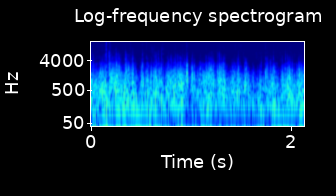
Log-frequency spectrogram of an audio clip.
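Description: Wind buffeting the camera's microphone, a gusty, uneven rushing noise.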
